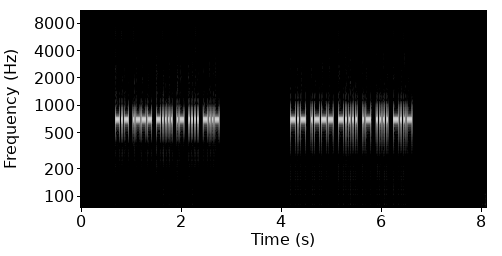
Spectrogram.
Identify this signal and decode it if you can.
Morse code, heard as a keyed tone, about 44 wpm, 700 Hz. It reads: KJ6AHX KJ6AHX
